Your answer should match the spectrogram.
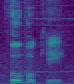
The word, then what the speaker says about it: Fubuki: but yes japanese names japanese words in general there is no emphasis anywhere within the word so ubuki fubuki uh would be the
